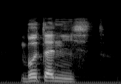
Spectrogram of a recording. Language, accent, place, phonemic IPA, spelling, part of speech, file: French, France, Lyon, /bɔ.ta.nist/, botaniste, noun, LL-Q150 (fra)-botaniste.wav
- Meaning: botanist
